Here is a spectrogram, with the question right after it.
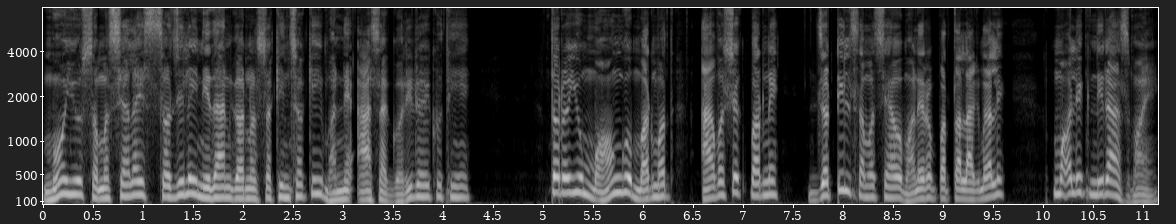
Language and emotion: Nepali, sad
